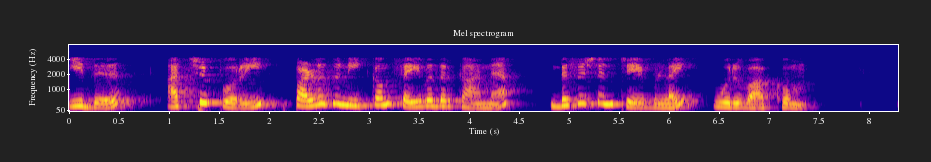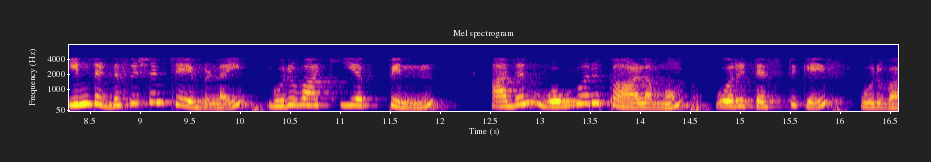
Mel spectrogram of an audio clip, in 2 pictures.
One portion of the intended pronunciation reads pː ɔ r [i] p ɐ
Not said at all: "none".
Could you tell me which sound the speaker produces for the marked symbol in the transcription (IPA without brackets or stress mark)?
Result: i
